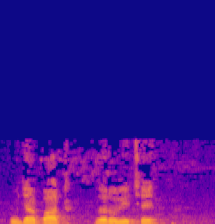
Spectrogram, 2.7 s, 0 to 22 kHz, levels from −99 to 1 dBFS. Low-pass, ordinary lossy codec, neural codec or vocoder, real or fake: 10.8 kHz; MP3, 32 kbps; vocoder, 44.1 kHz, 128 mel bands every 512 samples, BigVGAN v2; fake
